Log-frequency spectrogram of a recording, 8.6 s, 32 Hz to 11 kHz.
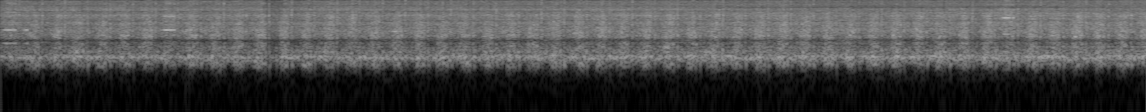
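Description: P-SB11 spirit box sweeping through radio frequencies, its speaker giving out a steady, fast-chopping hiss of radio static.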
